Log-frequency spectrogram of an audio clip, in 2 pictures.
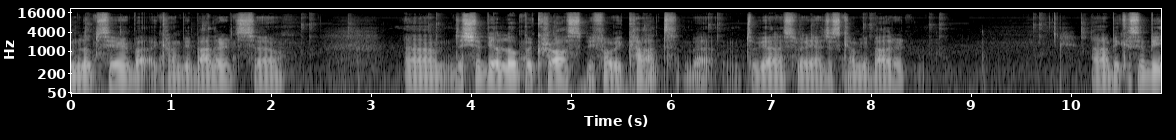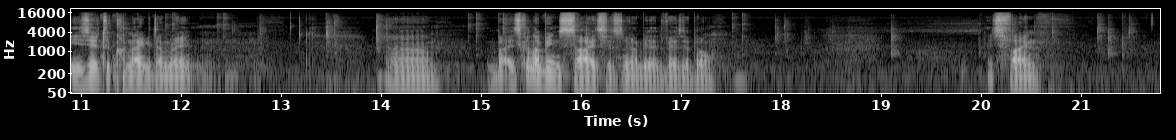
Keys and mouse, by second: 0.0 shift+click, 0.1 shift+middle click, 1.0 Tab, 3.4 shift+click, 4.5 j, 5.4 Tab, 6.1 click, 7.0 Tab, 7.7 click, 8.4 click, 12.1 shift+click, 13.2 j, 13.7 Tab, 14.6 click, 16.0 x, 17.7 Tab, 18.8 middle click, 20.3 shift+2, 21.0 shift+middle click.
